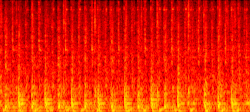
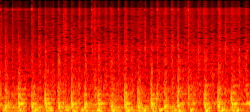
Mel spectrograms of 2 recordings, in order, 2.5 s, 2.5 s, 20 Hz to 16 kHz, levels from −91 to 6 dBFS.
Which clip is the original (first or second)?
first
